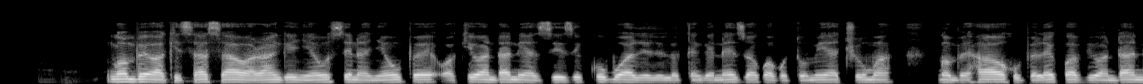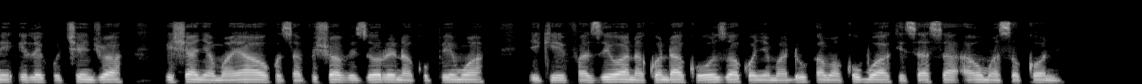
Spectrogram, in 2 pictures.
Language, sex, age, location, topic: Swahili, male, 25-35, Dar es Salaam, agriculture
